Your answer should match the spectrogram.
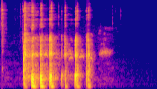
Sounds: Laughter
